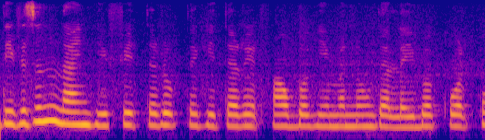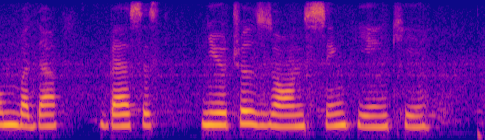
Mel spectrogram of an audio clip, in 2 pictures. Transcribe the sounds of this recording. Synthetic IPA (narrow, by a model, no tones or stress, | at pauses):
dibʱid͡ʒɐnlajnɡipʰitːɐɾuk̚tɐɡitɐɾet̚pʰawbɐɡimɐnuŋdɐlɐjbɐkot̚pumbɐdɐ | bɛsis | njutɾelzonsiŋjeŋkʰi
